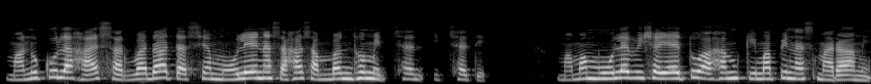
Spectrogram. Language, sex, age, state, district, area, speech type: Sanskrit, other, 18-30, Andhra Pradesh, Chittoor, urban, spontaneous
